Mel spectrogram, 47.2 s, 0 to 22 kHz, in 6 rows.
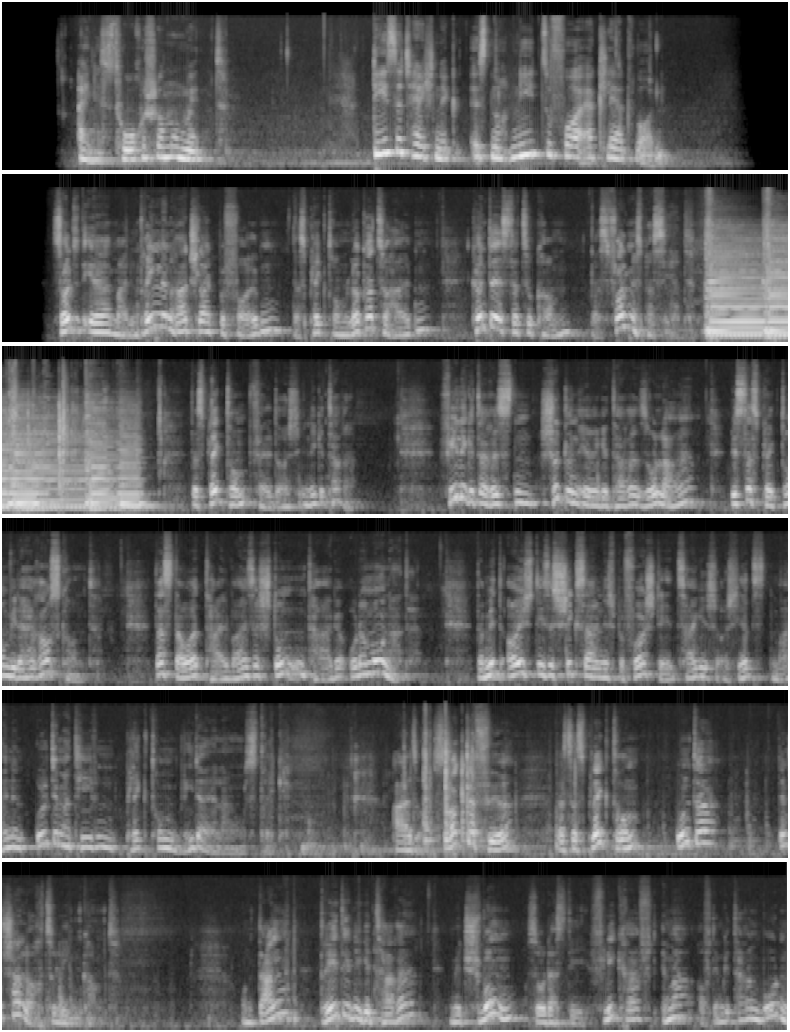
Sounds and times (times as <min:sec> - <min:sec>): Speech: 0:00.6 - 0:02.4, 0:03.7 - 0:06.7, 0:08.4 - 0:14.8, 0:17.6 - 0:19.3, 0:20.1 - 0:34.4, 0:35.3 - 0:40.5, 0:41.7 - 0:47.1.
